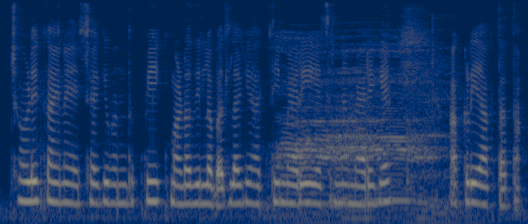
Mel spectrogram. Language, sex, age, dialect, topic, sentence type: Kannada, female, 25-30, Dharwad Kannada, agriculture, statement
